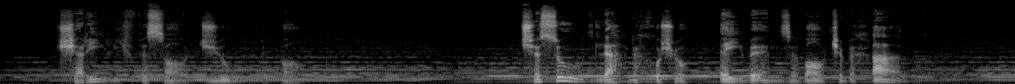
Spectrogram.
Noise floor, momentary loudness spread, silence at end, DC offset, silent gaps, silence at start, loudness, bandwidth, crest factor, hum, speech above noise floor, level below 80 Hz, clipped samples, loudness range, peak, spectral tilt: -51 dBFS; 23 LU; 0 s; under 0.1%; none; 0.1 s; -27 LUFS; 18 kHz; 24 dB; none; 22 dB; -62 dBFS; under 0.1%; 7 LU; -6 dBFS; -2.5 dB/octave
